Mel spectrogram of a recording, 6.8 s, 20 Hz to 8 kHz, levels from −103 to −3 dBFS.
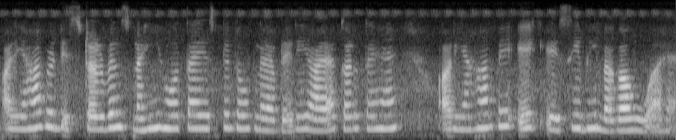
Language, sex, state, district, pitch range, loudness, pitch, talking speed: Hindi, female, Uttar Pradesh, Etah, 260-290 Hz, -29 LUFS, 275 Hz, 195 wpm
